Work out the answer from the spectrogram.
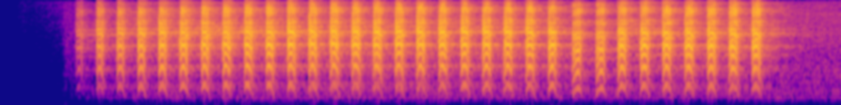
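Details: A Cooper's Hawk, a forest hawk that flies quickly between trees to catch small birds, gives a long run of harsh, nasal cak notes, about four per second, steady and even like dry laughter; no other sounds.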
